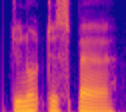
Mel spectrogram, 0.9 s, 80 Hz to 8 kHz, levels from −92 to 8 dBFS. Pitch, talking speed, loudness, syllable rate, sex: 110 Hz, 190 wpm, -16 LUFS, 5.2 syllables/s, male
